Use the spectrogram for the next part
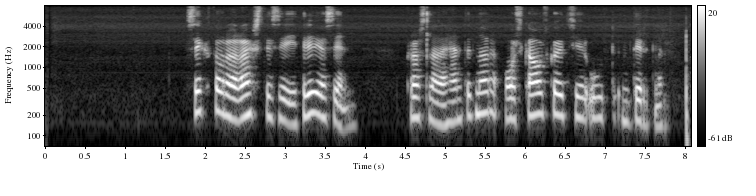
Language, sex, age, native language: Icelandic, female, 50-59, Icelandic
